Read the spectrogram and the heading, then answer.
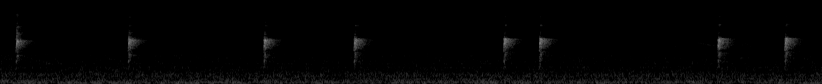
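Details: Pet Java sparrow calling indoors at bedtime, energetic while its owner wants to sleep: short sharp high chips, single or paired, about every second, with faint room hiss behind.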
